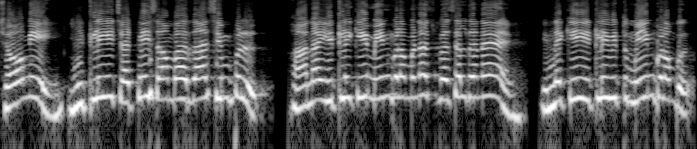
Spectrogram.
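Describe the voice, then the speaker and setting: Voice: sits high, steady tone, normal speed, a bit bright. A performer voicing a cheeky, stubborn cartoon food-stall seller who hawks and bargains emphatically in a Kanyakumari Tamil accent. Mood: businesslike. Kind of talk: comic cartoon dialogue.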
